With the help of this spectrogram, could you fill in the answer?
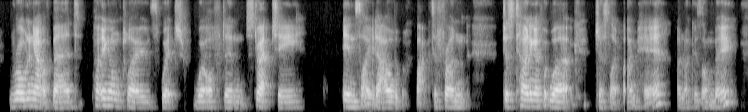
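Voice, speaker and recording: A woman with a British accent speaks fairly slowly in a very deep, low voice, her tone dark and mellow with vocal fry. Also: fairly even intonation. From southwest England. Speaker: life coach. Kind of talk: interview.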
